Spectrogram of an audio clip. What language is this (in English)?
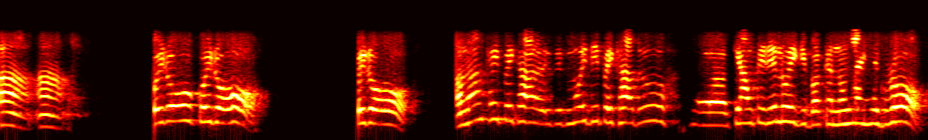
Manipuri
